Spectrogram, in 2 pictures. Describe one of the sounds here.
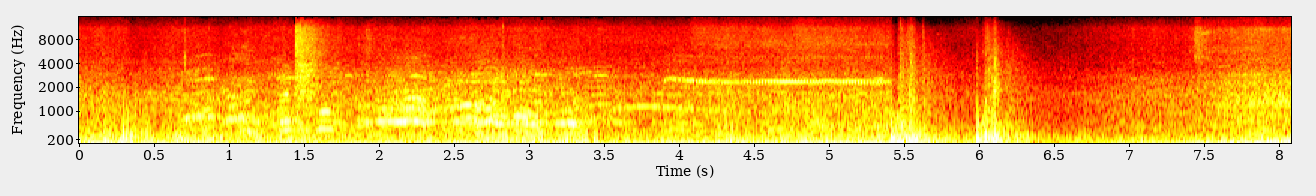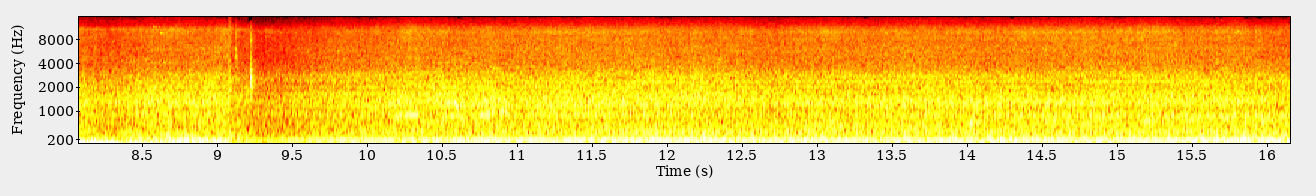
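A heavy truck engine rumbles and revs close by.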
